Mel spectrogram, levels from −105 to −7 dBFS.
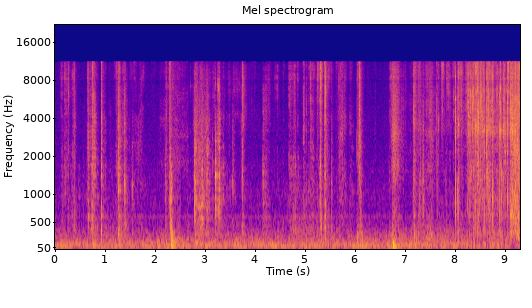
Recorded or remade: recorded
